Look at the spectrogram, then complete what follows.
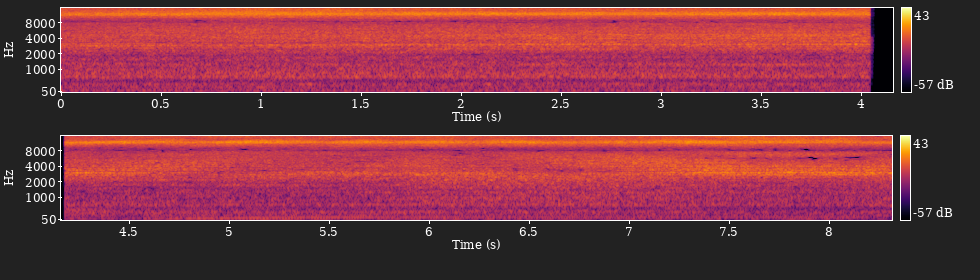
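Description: Steady, loud jet aircraft noise on an airport apron. It breaks off for a moment about four seconds in, and after that a low hum rises in pitch and then holds steady.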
